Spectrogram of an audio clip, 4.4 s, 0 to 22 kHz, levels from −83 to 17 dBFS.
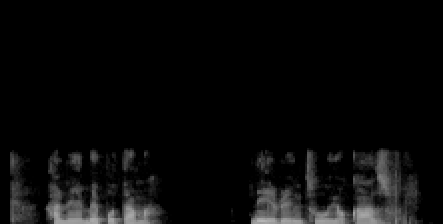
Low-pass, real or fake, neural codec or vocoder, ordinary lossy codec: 7.2 kHz; real; none; none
